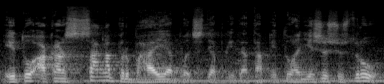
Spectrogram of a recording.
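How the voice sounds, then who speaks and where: A male pastor with a mid-range, expressive voice preaches a little fast and emphatically in a conversational sermon alongside his co-host, echoing his partner's phrases. They're in a coffee lounge, and the recording has roomy reverb and a faint hum behind it.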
